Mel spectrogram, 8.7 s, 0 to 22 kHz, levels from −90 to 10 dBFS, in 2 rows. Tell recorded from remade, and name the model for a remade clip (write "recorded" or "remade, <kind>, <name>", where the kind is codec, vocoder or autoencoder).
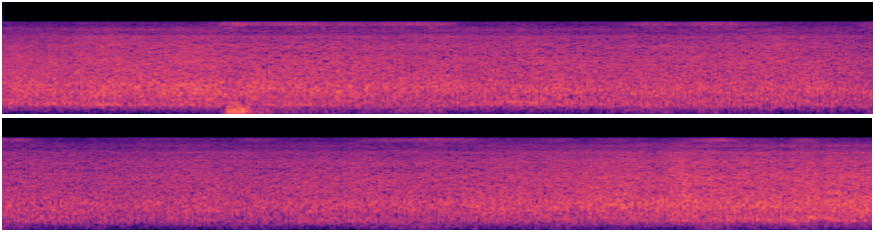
remade, vocoder, Vocos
